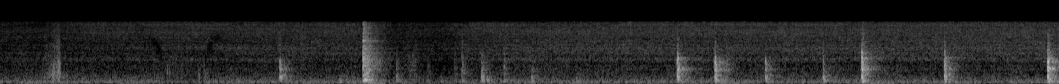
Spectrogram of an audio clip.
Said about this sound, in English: So I'm just mashing this sausage into little tiny pieces in the frying pan and keeping them scooted around to make sure that they get done all the way through.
